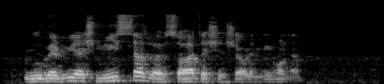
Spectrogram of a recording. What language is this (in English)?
Persian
